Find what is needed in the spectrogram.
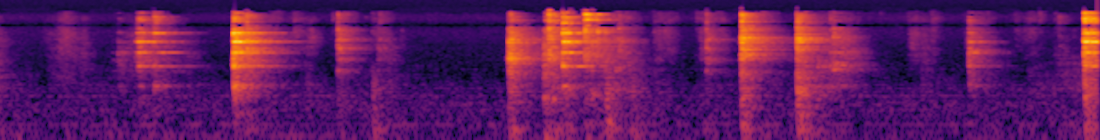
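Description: A metal fork clinking against a glass mixing bowl while mashed egg and avocado are stirred: a scattered series of sharp, ringing clinks, the loudest about two seconds in.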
